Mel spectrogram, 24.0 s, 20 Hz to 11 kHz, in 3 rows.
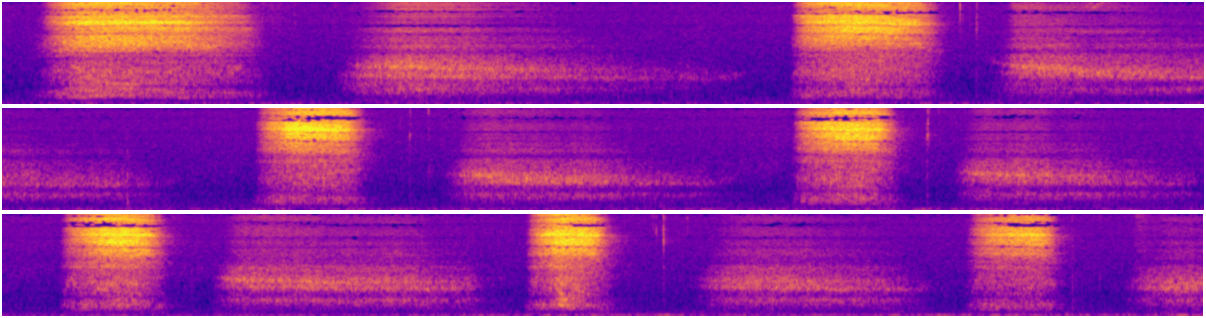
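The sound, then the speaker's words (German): Slow, deep breathing through the nose in a guided meditation: seven sharp, hissing inhales evenly spaced, each followed by a softer, longer airy exhale, with no talk over it. “Und nimm jetzt 7 Atemzüge. Für jedes Chakra einen Atemzug, tief durch die Nase einatmen und langsam durch die Nase ausatmen.”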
